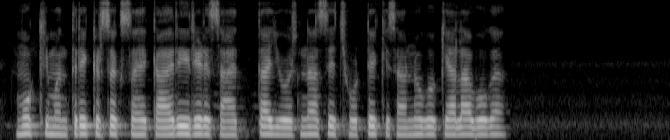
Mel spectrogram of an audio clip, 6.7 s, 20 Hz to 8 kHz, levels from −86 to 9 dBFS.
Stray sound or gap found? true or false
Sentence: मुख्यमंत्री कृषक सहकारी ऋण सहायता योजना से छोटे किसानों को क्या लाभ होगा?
false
